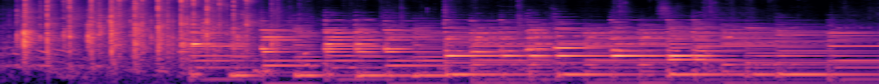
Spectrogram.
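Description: A quick run of hand claps for about the first two seconds, then keyboard music: steady held chords over a moving bass line, playing as a dance accompaniment.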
